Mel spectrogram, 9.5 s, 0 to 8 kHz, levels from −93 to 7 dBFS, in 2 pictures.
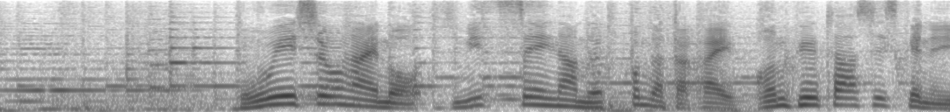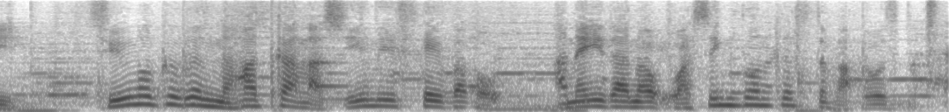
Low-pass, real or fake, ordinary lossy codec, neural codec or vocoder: none; fake; none; codec, 16 kHz, 0.5 kbps, X-Codec, HuBERT features, trained on general audio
